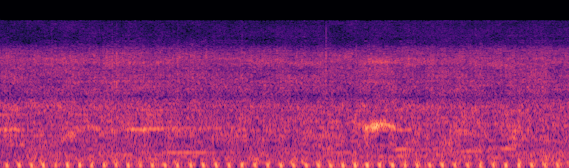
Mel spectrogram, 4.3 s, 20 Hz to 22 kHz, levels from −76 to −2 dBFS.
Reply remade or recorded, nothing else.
remade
